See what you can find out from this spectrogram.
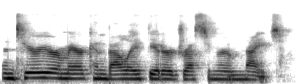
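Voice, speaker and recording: A woman's voice: fairly low pitch, fairly even intonation, a little fast. Woman reading stage directions. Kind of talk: scripted narration at a table read.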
